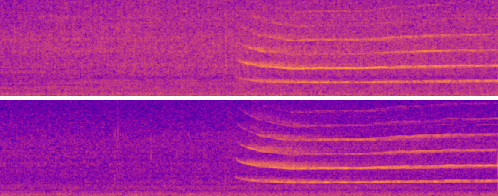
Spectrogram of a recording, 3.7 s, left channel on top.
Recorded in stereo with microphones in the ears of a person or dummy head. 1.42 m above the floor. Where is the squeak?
10° right (ahead or behind), 1.5 m.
